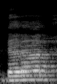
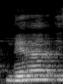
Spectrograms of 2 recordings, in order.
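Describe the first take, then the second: First: "डरार" with a short da and a long ra at the end; wrong pronunciation. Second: "डेरर" with an open de and two short, even syllables; correct pronunciation. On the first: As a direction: say the wrong "डरार", dragging the second syllable. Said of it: "इसको आप लोग इस तरह pronounce ना करें". (गलत उच्चारण: "डरार", दूसरे अक्षर को लंबा खींचकर) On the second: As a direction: say "डेरर" crisply, stress on the first syllable. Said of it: "ये है डेरर". (सही उच्चारण: "डेरर", पहले अक्षर पर ज़ोर) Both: Shown as a demonstration.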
